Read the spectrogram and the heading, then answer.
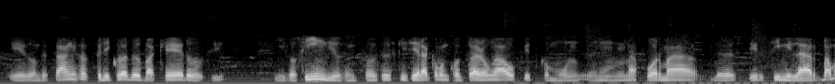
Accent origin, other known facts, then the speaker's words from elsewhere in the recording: Puntarenas, Costa Rica; Yo crecí en el Cocal, en el, Cocal, de Punta Arenas, ajá, en el Cocal, a la par de un muelle.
